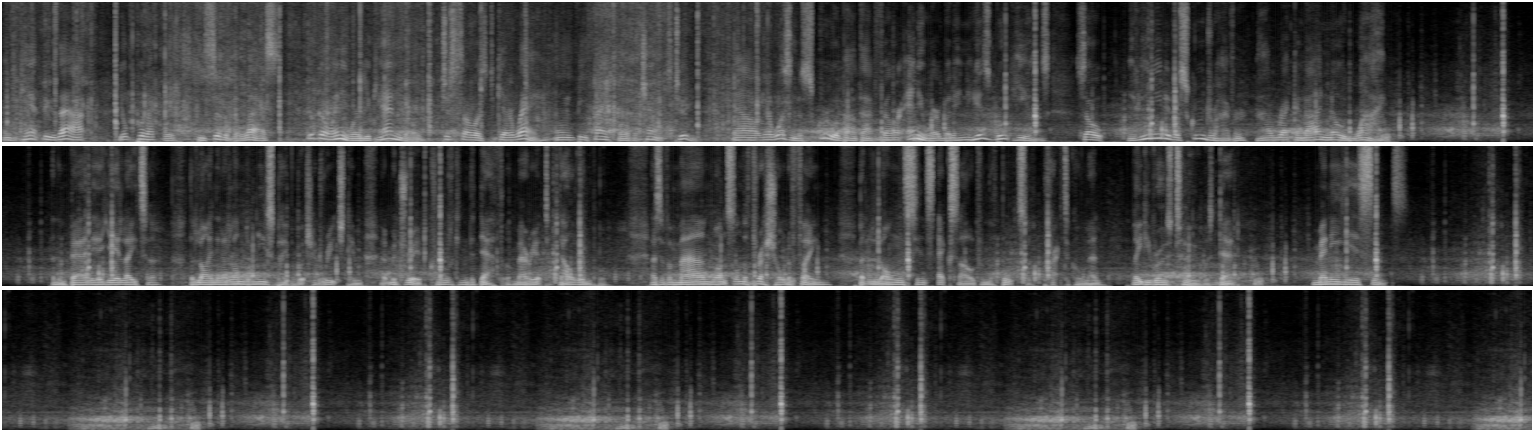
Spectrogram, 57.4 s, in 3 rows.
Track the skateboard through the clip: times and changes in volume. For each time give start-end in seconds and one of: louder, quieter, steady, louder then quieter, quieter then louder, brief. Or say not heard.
0.0-57.3 steady.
